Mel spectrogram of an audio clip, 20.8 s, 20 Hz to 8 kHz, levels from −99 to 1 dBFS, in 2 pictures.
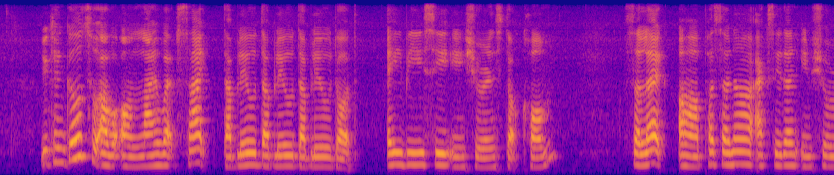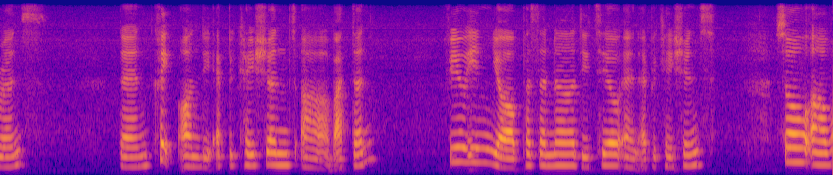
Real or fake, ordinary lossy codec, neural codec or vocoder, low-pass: real; none; none; 7.2 kHz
